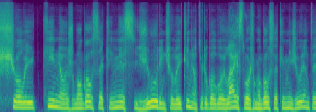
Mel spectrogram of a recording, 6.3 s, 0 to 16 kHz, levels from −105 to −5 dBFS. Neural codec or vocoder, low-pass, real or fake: codec, 32 kHz, 1.9 kbps, SNAC; 14.4 kHz; fake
